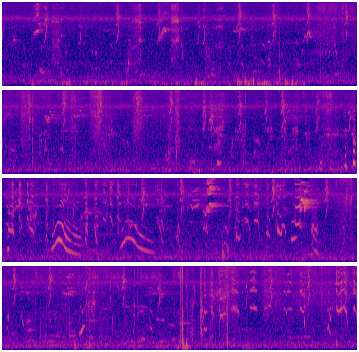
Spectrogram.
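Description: Near silence with faint calls from a young Australian magpie: a few short gliding notes about halfway through, and scattered quiet chirps and clicks.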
